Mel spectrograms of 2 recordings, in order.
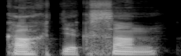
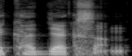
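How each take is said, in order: First: "Kahdeksan" with a hard, throaty H before the D; "Kahdeksan" with a rough ch-like sound after the first A; H pronounced. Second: "kahdeksan" with no H, straight from A to D; "kahdeksan" said like kadeksan; H left silent. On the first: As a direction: make the H heard in "Kahdeksan". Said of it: "the H sound". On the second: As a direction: drop the H in "kahdeksan". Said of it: "Or if they just say". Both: Shown as a demonstration.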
